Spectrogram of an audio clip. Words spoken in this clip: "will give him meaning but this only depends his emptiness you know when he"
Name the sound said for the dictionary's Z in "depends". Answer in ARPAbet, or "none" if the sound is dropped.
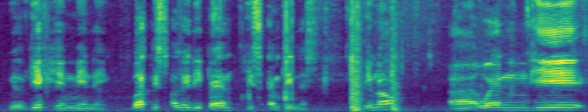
none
